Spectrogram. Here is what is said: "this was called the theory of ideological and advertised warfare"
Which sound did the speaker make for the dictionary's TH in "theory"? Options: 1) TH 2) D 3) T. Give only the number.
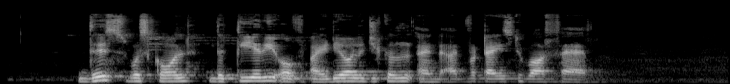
3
